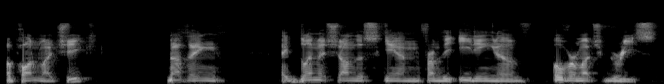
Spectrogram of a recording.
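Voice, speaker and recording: A man's voice: low-pitched, flat delivery, measured pace, sharp tone, muffled recording, voice pushed down. A man reading an old remorseful miser. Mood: pleading. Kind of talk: classroom read-aloud of a play.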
